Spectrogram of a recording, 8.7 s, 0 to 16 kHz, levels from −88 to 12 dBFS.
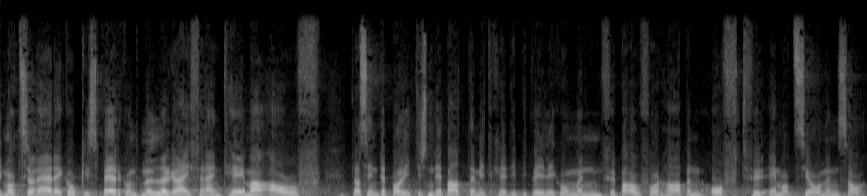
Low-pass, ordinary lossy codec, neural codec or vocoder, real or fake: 14.4 kHz; none; none; real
